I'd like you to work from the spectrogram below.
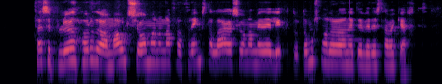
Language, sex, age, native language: Icelandic, female, 30-39, Icelandic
